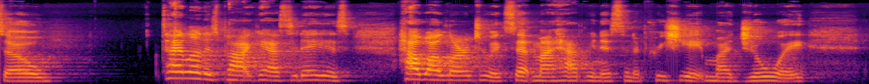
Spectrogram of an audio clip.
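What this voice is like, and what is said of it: Slightly raspy voice. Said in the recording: “I am slightly under the weather, so my voice is just a tad bit raspy. I am getting over a head cold”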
